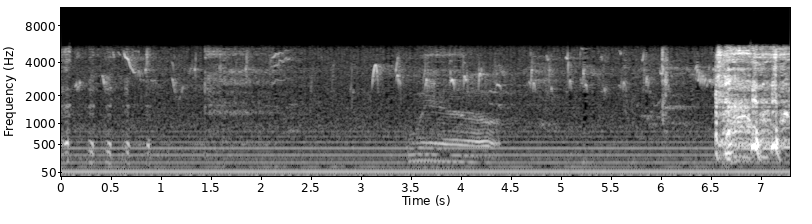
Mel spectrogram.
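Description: Small birds chirping in the background over a faint steady hum. Near the end a person's voice breaks in much louder.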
